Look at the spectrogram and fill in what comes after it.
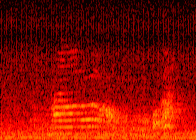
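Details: Talkative pet cat indoors giving two short meows, the first a steady harmonic mew, the second a brief rising-falling one; low room hum beneath.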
